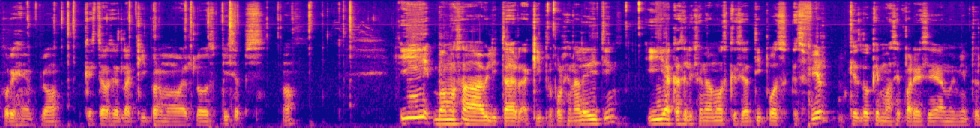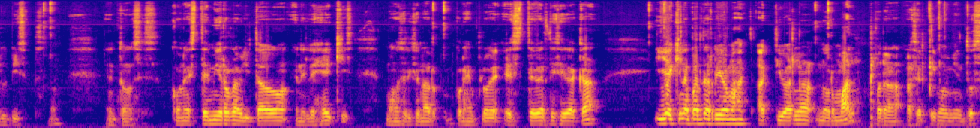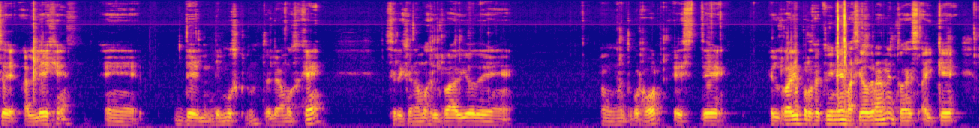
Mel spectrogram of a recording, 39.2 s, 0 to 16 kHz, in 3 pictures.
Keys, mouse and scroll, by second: 0.9 BackSpace, 7.3 click, 8.5-14.7 drag, 19.0 click, 21.9-24.5 drag, 30.0 g, 35.7 g.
